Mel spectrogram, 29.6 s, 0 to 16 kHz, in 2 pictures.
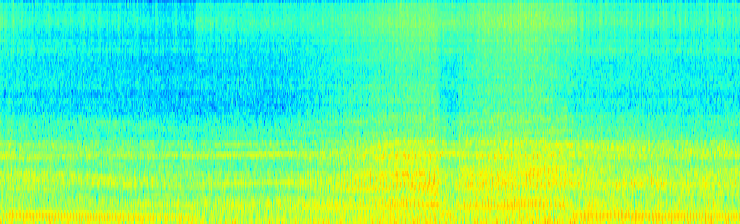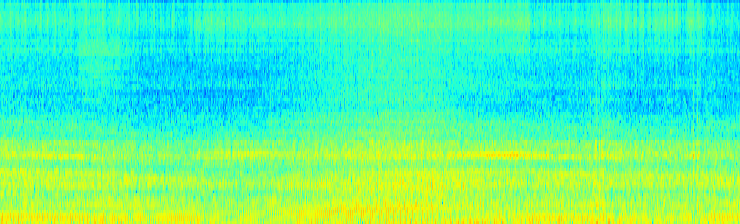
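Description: Suzuki V-Strom 650XT's 645 cc V-twin engine running under way, its pitch rising and falling with the throttle, with a brief dip about nine seconds in.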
